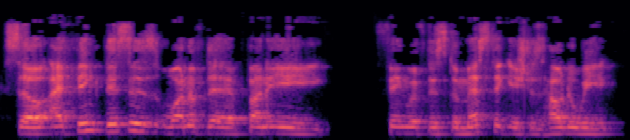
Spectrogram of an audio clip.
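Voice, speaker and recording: A man's voice: medium pitch, steady tone, moderate pace, a little mellow. A man from Israel with an Israeli accent, speaking as a panelist in a webinar discussion, talking conversationally with many fillers and restarts.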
